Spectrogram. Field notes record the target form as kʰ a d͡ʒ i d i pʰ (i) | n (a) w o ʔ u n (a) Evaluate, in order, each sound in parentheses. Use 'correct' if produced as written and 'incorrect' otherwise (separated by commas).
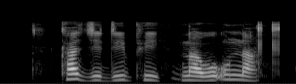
correct, correct, correct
